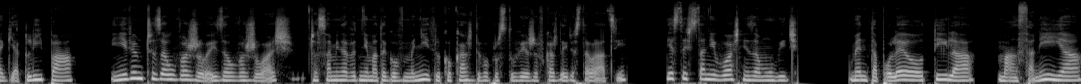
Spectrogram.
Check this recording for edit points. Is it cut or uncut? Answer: uncut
